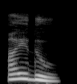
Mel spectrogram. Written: ಅಯ್ದು

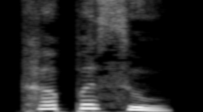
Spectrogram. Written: ಖಪಾಸು

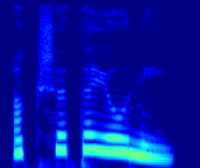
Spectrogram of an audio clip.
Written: ಅಕ್ಷತಯೋನಿ

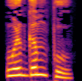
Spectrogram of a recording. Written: ಒಳ್ಗ್ಗಂಪು

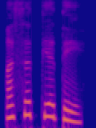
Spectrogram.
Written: ಅಸಾಧ್ಯತೆ

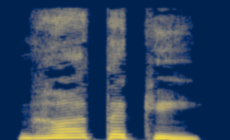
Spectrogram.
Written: ಗದಕಿ

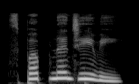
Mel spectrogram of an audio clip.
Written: ಸ್ಪಪ್ನಜೀವಿ

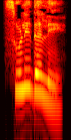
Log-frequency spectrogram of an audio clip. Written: ಸುಳಿದಲೆ

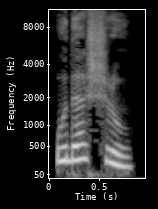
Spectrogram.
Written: ಉದಶ್ರು

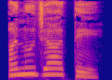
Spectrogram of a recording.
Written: ಅನುಜಾತ

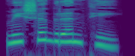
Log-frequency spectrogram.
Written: ವಿಷಗ್ರಂಥಿ

